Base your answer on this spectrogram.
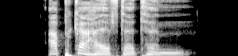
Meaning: strong dative masculine/neuter singular of abgehalftert
- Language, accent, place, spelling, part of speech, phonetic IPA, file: German, Germany, Berlin, abgehalftertem, adjective, [ˈapɡəˌhalftɐtəm], De-abgehalftertem.ogg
